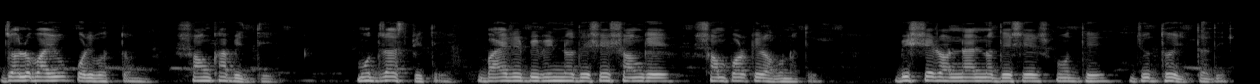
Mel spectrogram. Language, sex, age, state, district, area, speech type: Bengali, female, 30-45, West Bengal, Howrah, urban, spontaneous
